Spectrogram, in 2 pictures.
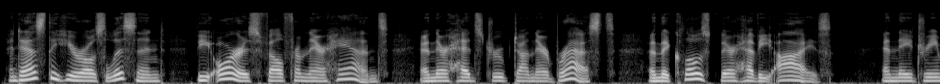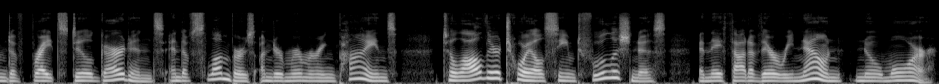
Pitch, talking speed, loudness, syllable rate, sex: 180 Hz, 165 wpm, -17 LUFS, 4.2 syllables/s, female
